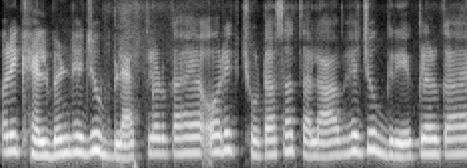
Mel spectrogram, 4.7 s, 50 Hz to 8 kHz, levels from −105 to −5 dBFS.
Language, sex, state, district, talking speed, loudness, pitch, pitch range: Hindi, female, Chhattisgarh, Jashpur, 255 wpm, -17 LUFS, 230 Hz, 210-250 Hz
